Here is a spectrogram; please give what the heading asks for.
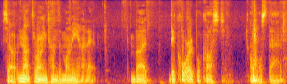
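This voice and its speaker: A man's voice: very deep voice, big pitch swings, measured pace, darkish tone. A man casually narrating hands-on repair work and thinking aloud in an offhand, matter-of-fact way. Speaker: radio repair hobbyist and video host. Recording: clearly noisy, with clicks.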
